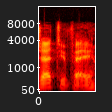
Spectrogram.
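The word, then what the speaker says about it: étouffée: Will pronounced it a toffee yesterday, and I almost went insane.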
